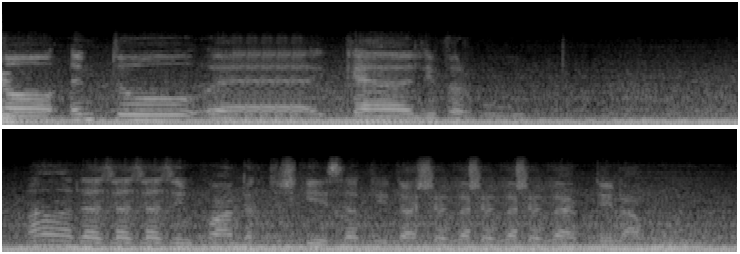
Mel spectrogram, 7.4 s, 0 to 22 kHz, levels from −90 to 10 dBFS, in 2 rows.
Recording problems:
garbled, watery; slightly
household noises; very loud; throughout; 3 dB above the speech
abrupt cut into speech; at the start
audio stuttering; at 1 s, at 4 s and at 6 s

